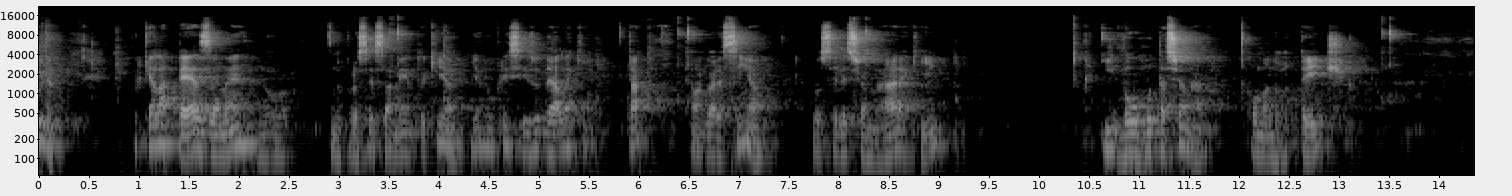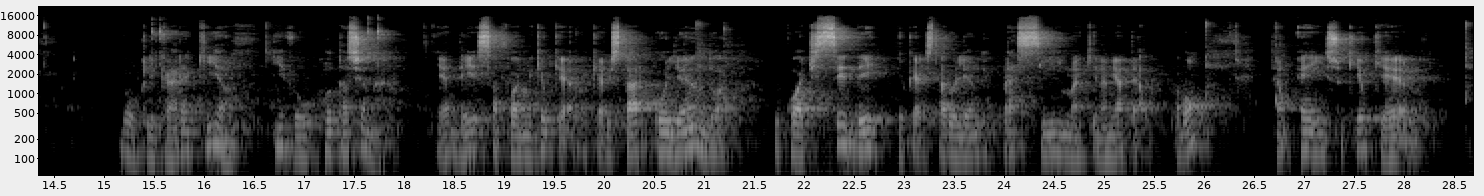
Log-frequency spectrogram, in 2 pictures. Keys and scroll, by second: 0.8 Delete, 4.0 Delete, 6.1 Escape.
